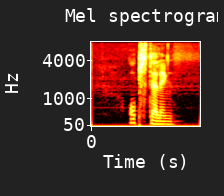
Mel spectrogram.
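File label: "opstelling", Dutch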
